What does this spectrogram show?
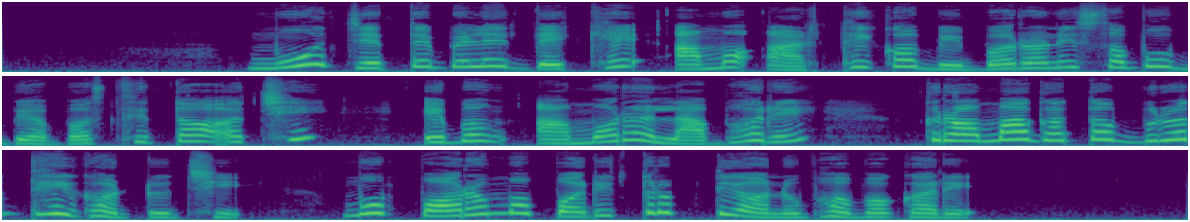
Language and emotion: Odia, happy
